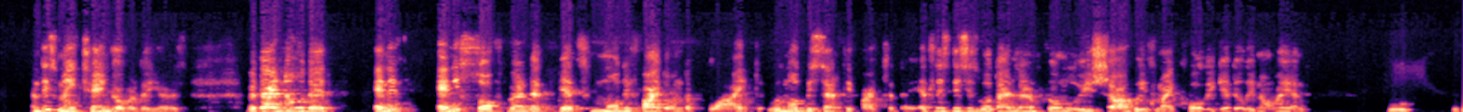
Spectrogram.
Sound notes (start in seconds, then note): none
